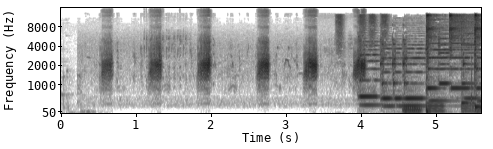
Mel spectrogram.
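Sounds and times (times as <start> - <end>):
duck quacking: 0.5 - 4.0
speech: 4.0 - 5.5.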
